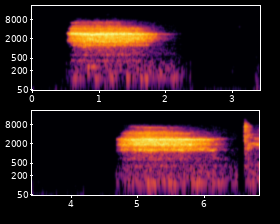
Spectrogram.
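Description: Two long, slow breaths held steady during a yoga pose in an advanced vinyasa flow, each airy exhale lasting over a second with a quiet gap between, close and soft, with no talking.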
